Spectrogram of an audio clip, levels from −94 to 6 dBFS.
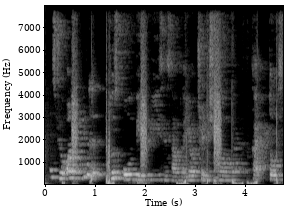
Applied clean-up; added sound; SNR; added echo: classical method WPE with log-MMSE.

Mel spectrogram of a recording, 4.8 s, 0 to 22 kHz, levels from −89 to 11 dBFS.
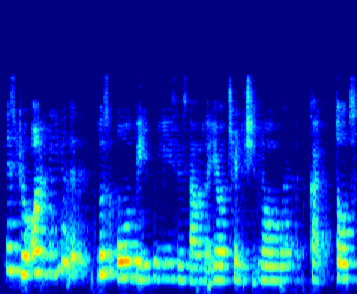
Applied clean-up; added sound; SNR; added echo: neural mask model DeepFilterNet 3.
